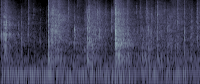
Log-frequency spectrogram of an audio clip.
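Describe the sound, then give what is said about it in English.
A wax pack of trading cards is torn open: two faint, crackly bursts of wrapper tearing stand out from a soft rustling background. “we'll get you out these cards and give you some extra wax packs too as a thank you. All right, let's open this up.”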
